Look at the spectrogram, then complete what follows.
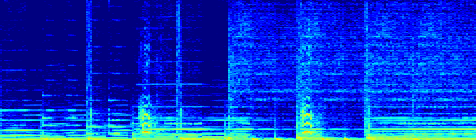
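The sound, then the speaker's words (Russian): A dog named Gav-Gav gives two short, bright barks about a second and a half apart, heard over steady background music with plucked and sustained notes. “Кажется, собачка Гав-Гав хочет сказать, здесь чего-то не хватает.”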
